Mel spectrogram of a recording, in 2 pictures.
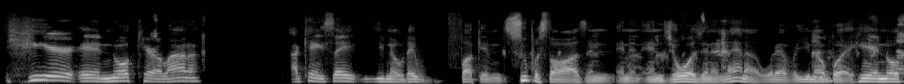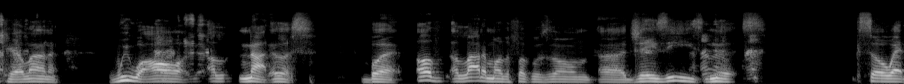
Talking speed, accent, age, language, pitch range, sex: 160 wpm, American, 20-39, English, 115-140 Hz, male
